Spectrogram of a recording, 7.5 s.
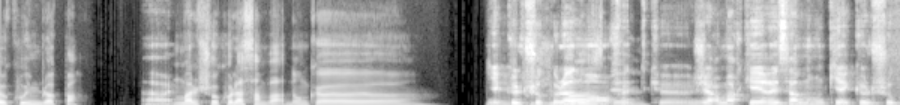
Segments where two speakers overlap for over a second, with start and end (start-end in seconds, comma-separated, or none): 4.1-5.3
